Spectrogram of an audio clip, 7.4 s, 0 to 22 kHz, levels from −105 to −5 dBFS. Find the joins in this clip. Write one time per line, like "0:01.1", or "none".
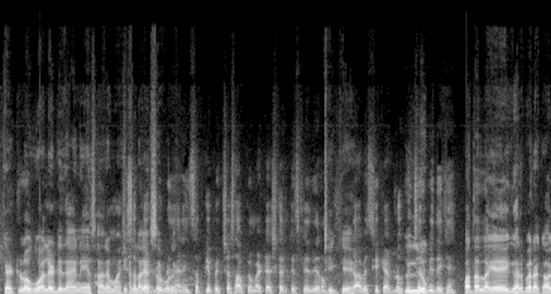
none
